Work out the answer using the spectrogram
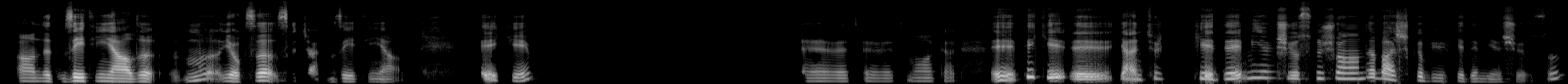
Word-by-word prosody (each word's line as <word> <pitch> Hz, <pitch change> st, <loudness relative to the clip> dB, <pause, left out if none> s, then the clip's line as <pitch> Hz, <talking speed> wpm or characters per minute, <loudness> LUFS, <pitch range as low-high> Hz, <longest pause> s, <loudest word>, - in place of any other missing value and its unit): Anladım. 150 Hz, -3 st, -4 dB
Zeytinyağlı, 145 Hz, -3 st, +5 dB, 0.3 s
ı -, -, -18 dB
mı 230 Hz, +10 st, -5 dB
yoksa 155 Hz, +5 st, +4 dB
sıcak -, -, -5 dB
mı 135 Hz, -, -23 dB
zeytinyağı? 130 Hz, -3 st, -10 dB, 0.8 s
Peki. -, -, -2 dB, 2.7 s
Evet, 150 Hz, -1 st, -11 dB
evet, 145 Hz, +4 st, -18 dB
muhakkak. 155 Hz, -3 st, -16 dB, 0.3 s
Eee, -, -, +3 dB
peki, 345 Hz, 0 st, +3 dB
eee, 120 Hz, 0 st, +2 dB
yani, 230 Hz, -, +1 dB
Türkiye'de 260 Hz, -1 st, -1 dB
mi 300 Hz, +1 st, -6 dB
yaşıyorsun 295 Hz, -, -4 dB
şu 275 Hz, +1 st, -2 dB
anda 265 Hz, -10 st, -1 dB
başka 185 Hz, -7 st, -1 dB
bir 150 Hz, -1 st, -16 dB
ülkede 140 Hz, -1 st, -13 dB
mi 130 Hz, -2 st, -19 dB
yaşıyorsun? 120 Hz, -, -12 dB
155 Hz, 100 wpm, -24 LUFS, -, 2.7 s, Zeytinyağlı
